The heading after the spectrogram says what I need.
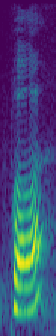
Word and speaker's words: peut: Je peux, tu peux, il peut, elle peut. All these four words are pronounced the same.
